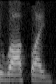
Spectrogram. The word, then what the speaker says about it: Roethlein: Rothlein Poet, R-O-E-T-H-L-E-I-N. Like I said, it's not pronounced the way it's spelled.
